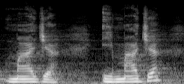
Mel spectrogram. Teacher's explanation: yeísmo, que se refiere al hecho de que palabras como maya y maya se pronuncian igual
